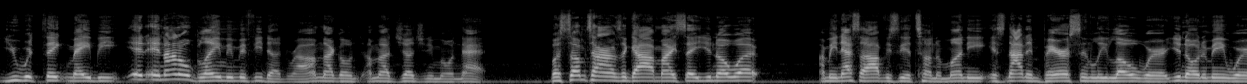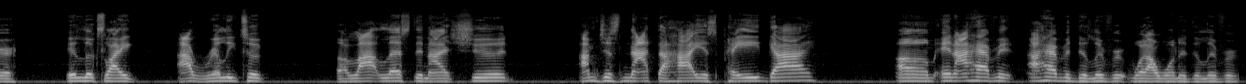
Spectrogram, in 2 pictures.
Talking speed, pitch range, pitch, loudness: 195 wpm, 135-160 Hz, 150 Hz, -25 LUFS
